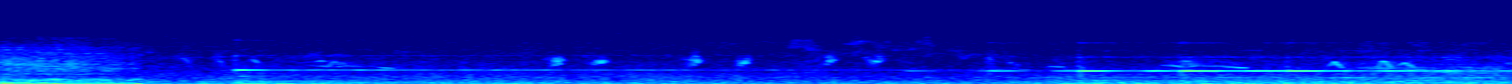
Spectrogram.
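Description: Birds chirping in short repeated calls over a steady outdoor background hiss. A thin, steady high tone comes in about a second in and holds.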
